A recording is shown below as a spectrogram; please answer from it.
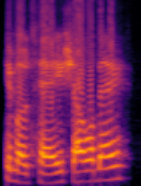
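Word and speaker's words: Timothée Chalamet: oh i was uh first of all it's pronounced uh timote chalamet and second of all i was gonna say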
